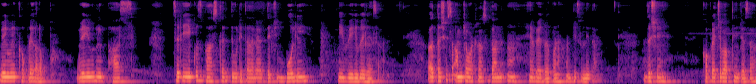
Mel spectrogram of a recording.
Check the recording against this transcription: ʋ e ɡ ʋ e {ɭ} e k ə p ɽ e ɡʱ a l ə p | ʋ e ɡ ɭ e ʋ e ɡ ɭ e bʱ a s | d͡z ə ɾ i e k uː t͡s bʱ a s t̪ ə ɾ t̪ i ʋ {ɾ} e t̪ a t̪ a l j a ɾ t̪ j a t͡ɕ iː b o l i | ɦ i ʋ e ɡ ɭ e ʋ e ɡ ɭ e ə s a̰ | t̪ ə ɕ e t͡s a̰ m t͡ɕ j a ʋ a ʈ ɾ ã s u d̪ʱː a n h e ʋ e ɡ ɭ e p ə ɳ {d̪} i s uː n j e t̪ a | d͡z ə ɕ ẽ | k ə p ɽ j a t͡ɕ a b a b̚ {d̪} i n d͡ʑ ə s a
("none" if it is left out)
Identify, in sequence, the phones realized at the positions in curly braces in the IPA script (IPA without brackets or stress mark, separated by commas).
ɭ, l, d̪, t̪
